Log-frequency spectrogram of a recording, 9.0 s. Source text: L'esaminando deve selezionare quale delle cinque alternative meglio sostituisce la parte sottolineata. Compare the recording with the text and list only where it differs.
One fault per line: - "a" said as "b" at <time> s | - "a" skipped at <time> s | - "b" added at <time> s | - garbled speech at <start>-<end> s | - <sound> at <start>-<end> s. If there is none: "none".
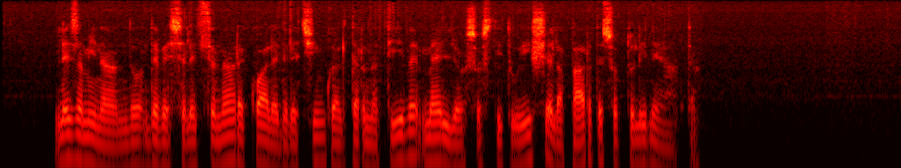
none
